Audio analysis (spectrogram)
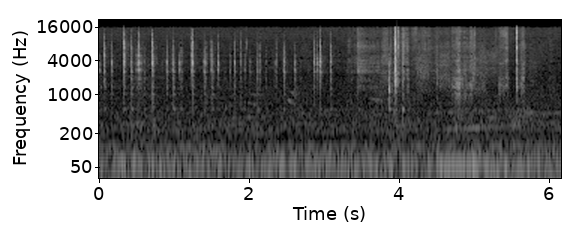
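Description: Long nails tap rapidly on a hollow, black, rectangular plastic and rubberized Bluetooth speaker held in both hands. They make a stream of short, dry, bright clicks over a steady low background hum.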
